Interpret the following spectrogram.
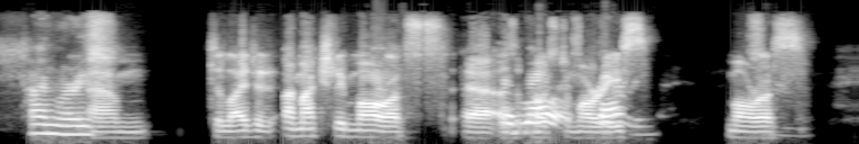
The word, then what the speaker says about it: Maurice: Laurie Laurie has a question for us Oh Maurice where are you there you are I Laurie hi Mark Henry I'm delighted I'm actually Morris at well I'm already Morris Americans dentists pronounced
